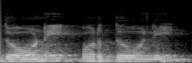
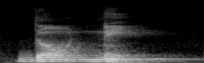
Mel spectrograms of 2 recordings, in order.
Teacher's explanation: Since there are two n, there is a doubling of the sound.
